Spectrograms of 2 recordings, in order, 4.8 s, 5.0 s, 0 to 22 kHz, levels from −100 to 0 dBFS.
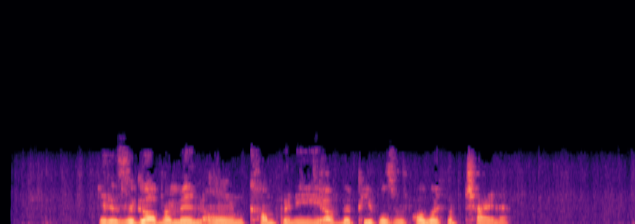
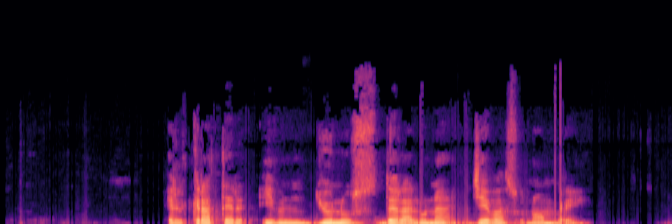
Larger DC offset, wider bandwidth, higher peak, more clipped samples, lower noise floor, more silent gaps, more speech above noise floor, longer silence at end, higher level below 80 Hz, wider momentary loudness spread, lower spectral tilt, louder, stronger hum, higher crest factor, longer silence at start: neither; second, 7.6 kHz vs 11.5 kHz; about the same, -4 dBFS vs -2 dBFS; neither; second, -62 dBFS vs -73 dBFS; neither; second, 41 dB vs 55 dB; first, 0.95 s vs 0.65 s; second, -66 dBFS vs -48 dBFS; about the same, 9 LU vs 11 LU; about the same, -7.5 dB/octave vs -7 dB/octave; second, -22 LUFS vs -19 LUFS; neither; about the same, 18 dB vs 18 dB; second, 0.75 s vs 1.25 s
